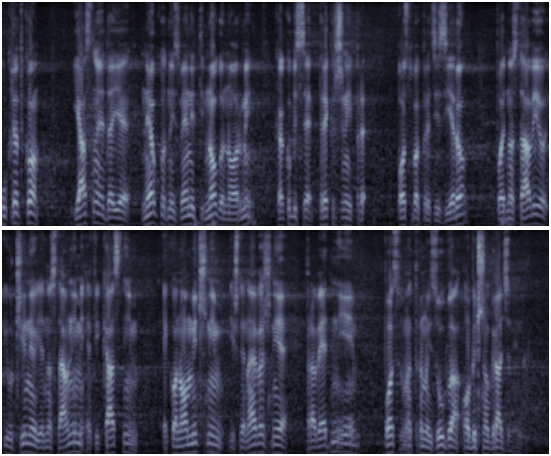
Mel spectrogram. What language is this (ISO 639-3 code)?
srp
